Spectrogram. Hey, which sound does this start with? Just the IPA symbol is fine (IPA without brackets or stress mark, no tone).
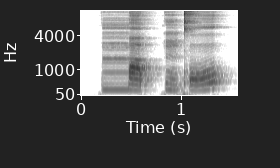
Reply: mː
